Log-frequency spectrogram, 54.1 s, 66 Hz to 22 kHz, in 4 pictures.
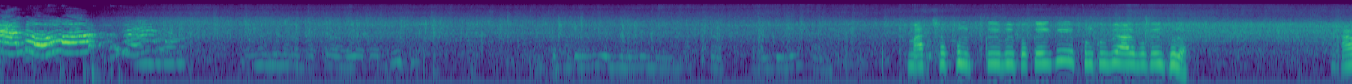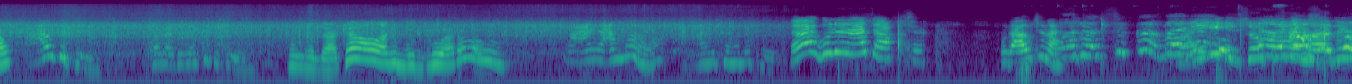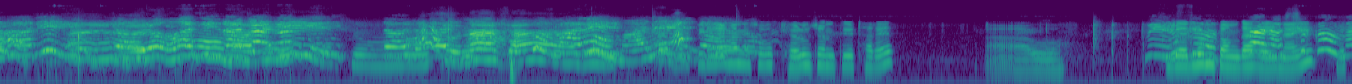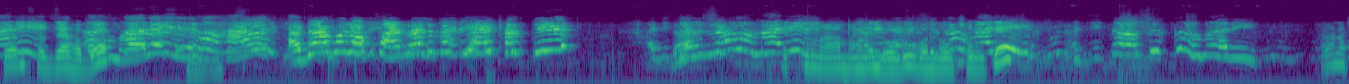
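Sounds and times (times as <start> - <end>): food sizzling in hot oil: 0.0 - 22.8, 23.5 - 54.0
children talking: 0.0 - 22.9, 23.5 - 35.7, 36.9 - 54.0.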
